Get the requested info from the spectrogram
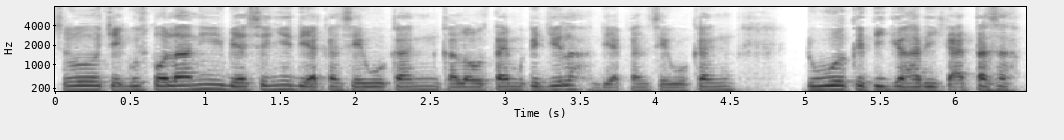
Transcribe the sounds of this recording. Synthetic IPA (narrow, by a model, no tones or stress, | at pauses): sot͡ʃɛʔɡusə̥kolahnĩbiasəɲãdiaakansewəkankalawt̪ajmbəkəd͡ʒəlahdiəakansewəkan | duəkət̪iɡaɦaɾikəat̪as̬lah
